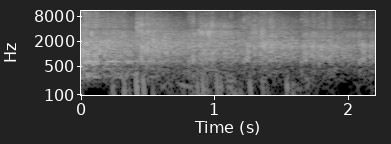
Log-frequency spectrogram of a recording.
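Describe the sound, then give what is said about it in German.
Audience applause fills the moment, a dense wash of many hands clapping at a steady level without pause, with no voices rising above it. “Ich habe mir notiert, alle, die nicht geklatscht haben.”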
